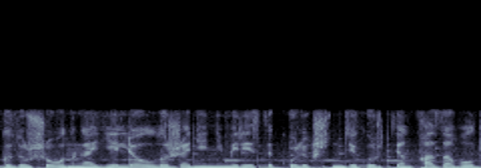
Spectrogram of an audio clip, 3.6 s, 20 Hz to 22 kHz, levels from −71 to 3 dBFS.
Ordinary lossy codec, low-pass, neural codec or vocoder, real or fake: none; none; none; real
